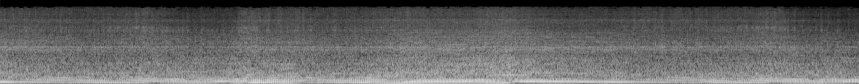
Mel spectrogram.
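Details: Honda Vario 125 scooter stumbling intermittently under throttle, revs wavering and dipping. Spark plug was replaced, fuel pressure and scan data looked normal, the fuel pump was suspected, and water was found in the fuel tank.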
